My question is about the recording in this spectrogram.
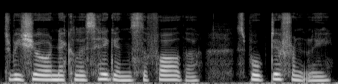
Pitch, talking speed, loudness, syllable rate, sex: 205 Hz, 160 wpm, -16 LUFS, 5.6 syllables/s, female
